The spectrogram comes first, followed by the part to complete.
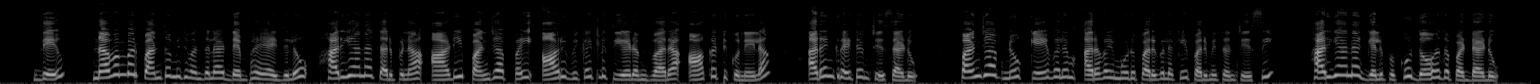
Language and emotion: Telugu, neutral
